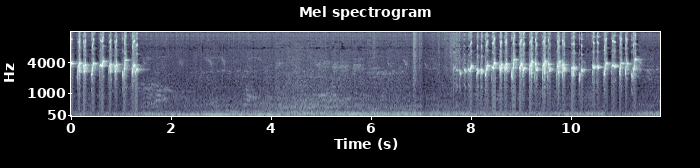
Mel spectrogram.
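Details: Sooty-headed bulbul singing as a training lure, two bursts of rapid chattering chirps separated by about six seconds of quiet with low background rumble, the second burst longer and more varied.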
